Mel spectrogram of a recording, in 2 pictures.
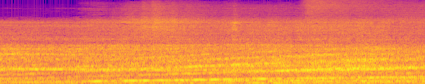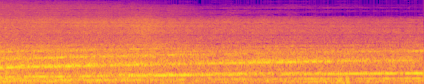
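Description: An electric locomotive runs steadily and loudly, its motors giving a rising, whining hum over a constant rumble of rolling wheels, with no voices.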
